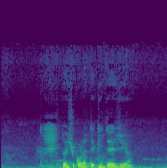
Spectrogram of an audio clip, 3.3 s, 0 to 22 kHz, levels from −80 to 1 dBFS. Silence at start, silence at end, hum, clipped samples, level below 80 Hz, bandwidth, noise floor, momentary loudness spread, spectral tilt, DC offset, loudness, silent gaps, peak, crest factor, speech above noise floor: 0.05 s; 0 s; none; under 0.1%; -32 dBFS; 16 kHz; -40 dBFS; 20 LU; -8 dB/octave; under 0.1%; -17 LUFS; none; -2 dBFS; 16 dB; 24 dB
